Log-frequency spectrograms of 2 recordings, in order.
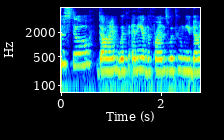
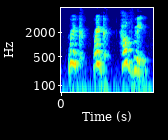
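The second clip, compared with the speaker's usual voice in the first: high urgent cry for help, acted; desperate plea; 5 semitones higher, slower than usual. Ugart grabs Rick while fleeing guards, pleading desperately. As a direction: beg urgently for rescue. Hunted man begs for help.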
